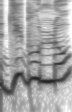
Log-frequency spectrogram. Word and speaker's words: Dubouloz: Avec nous, notre chef cuisinier jusqu'à 10h30, Claude Dubouloz, on ne prononce pas le Z, chef cuisinier de l'Auberge d'Antilles.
